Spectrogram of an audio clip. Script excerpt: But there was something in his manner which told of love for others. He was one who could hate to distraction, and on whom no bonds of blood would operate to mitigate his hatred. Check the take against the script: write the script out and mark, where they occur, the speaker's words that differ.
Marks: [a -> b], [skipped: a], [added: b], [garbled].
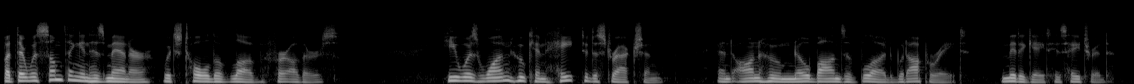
But there was something in his manner which told of love for others. He was one who [could -> can] hate to distraction, and on whom no bonds of blood would operate [skipped: to] mitigate his hatred.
